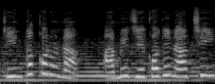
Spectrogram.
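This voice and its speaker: A woman voicing a bold, clever young girl in an animated fairy tale, with music behind her. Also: very high voice, fairly quick. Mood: curious, confident. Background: background music.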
